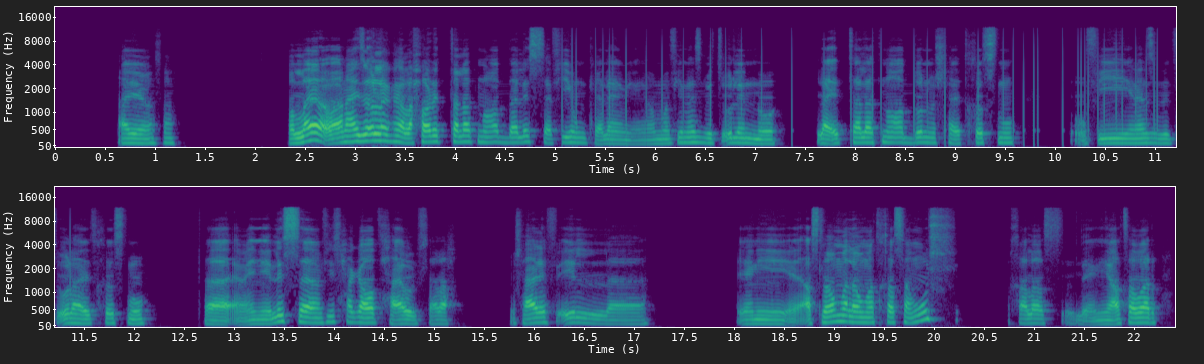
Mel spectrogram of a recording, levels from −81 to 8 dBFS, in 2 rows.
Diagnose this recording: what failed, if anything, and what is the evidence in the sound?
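Periodic clock jitter at the converter, all the way through: the speech has a rough, metallic edge that drops out in pauses, from the clock wobbling at around 2 kHz.

A train of clicks from 5.07 to 11.37 s, about forty irregular ticks at 6.7 per second, peaking roughly 15 dB over the speech, likely interference pickup or a faulty connection.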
